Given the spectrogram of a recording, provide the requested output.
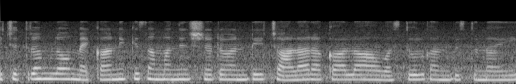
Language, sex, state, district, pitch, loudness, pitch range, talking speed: Telugu, female, Andhra Pradesh, Visakhapatnam, 225 Hz, -14 LUFS, 220-240 Hz, 105 wpm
